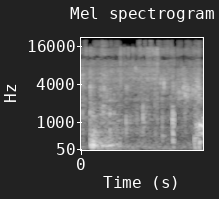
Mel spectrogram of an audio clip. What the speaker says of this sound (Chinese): 锅中多加油，葱姜蒜爆香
